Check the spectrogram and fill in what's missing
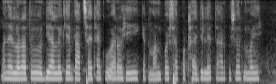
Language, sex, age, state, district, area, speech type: Assamese, female, 45-60, Assam, Udalguri, rural, spontaneous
